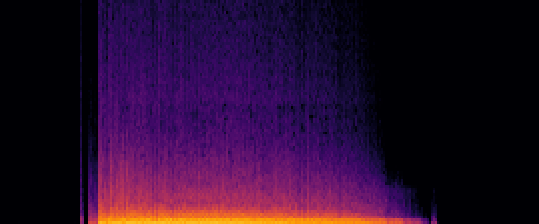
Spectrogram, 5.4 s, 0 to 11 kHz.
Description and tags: Mudstick Explosion2
Mudstick means that I hit a stick into a muddy spot and digitally edited the resulting sound. The 101 Sound FX Collection.
explosion, hit, mud, pow, crash, stick, splat, boom, smash, explode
